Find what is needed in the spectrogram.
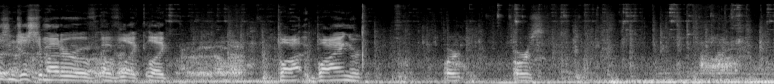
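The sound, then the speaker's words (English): Two dogs play-fighting, trading growls, whiny yips and scuffling noises in a busy, continuous tussle with a steady low rumble underneath. “we do not promote dogfighting here on Craft and Girl, but Nika is killing Taffy right now”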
